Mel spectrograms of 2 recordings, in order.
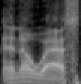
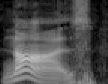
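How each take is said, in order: First: Each letter is said separately. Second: It is said as one single word. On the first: The speaker calls it right. "It's pronounced by reading each letter" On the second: The speaker calls it wrong. "isn't actually pronounced Nas"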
